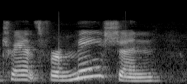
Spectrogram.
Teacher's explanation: On transformation, we have the stress on the third syllable once again.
